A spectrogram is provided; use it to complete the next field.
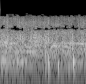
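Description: A church audience gives the Lord a hand clap together in a steady, dense wash of hand claps, with the murmur of a crowd mixed in and a couple of louder beats standing out.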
